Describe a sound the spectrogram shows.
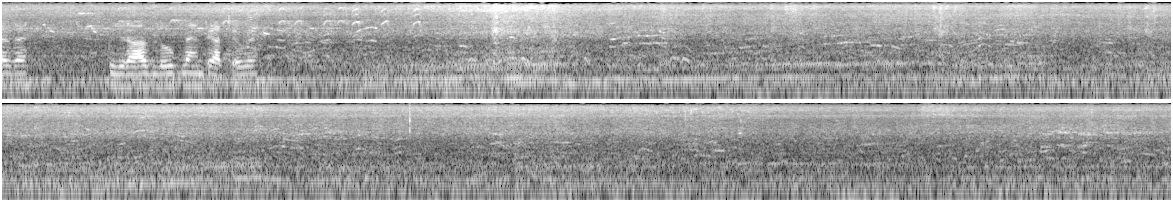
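A diesel locomotive rumbles steadily as it approaches along the track.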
